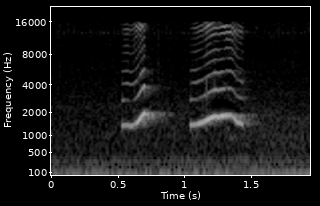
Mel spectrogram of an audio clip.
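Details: Two loud, clear whistles from a happy pet cockatiel in the morning: a short upward-swooping note, then a longer, level, rich note that drops at the end.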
